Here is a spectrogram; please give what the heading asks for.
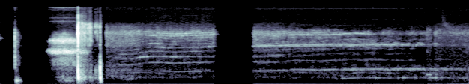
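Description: Humpback whale song: long, steady tonal moans rich in overtones, after a brief burst of rough noise.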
